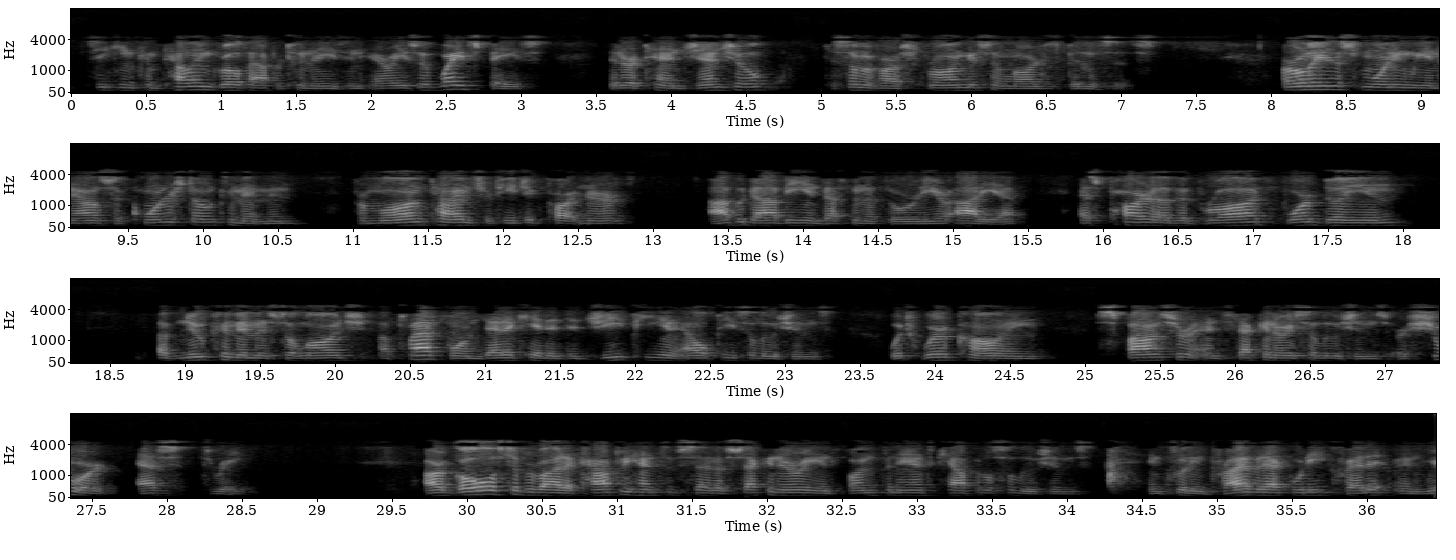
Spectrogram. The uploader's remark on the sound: Earnings Conference Call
